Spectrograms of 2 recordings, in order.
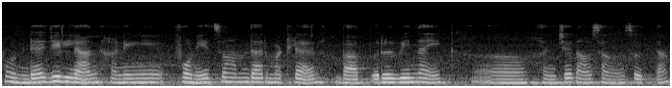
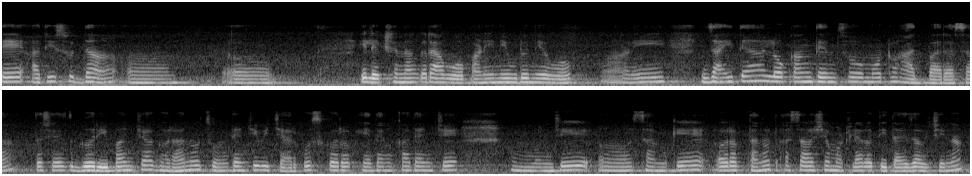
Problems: background sounds at intervals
